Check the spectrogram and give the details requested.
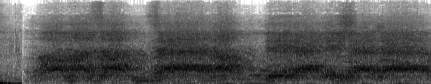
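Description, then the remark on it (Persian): A large crowd at an anti-Israel demonstration in Istanbul, Turkey, chants loudly in unison, repeating a rhythmic slogan in regular surges roughly every second, the many voices blending into a dense, steady roar. “در شهر استانبول ترکیه هم تظاهرات ضد اسرائیلی برگزار شد.”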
